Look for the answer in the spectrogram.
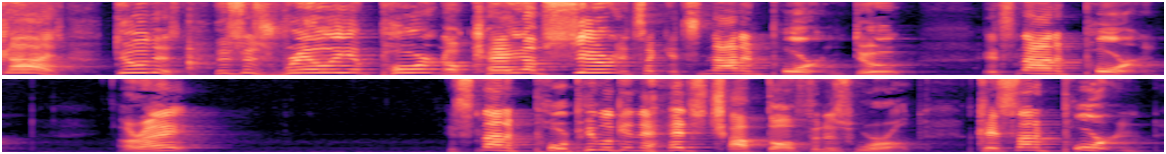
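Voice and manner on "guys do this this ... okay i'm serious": mock grown man yelling, high, pushed-up rant. Retelling how a guy yelled at the kids during a game: imitating a yelling guy. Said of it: "I'm just watching this guy yelling".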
